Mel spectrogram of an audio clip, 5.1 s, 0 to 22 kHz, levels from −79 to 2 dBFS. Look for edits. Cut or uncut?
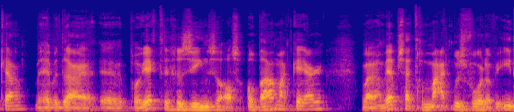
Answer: uncut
